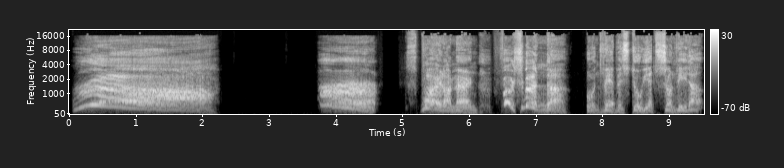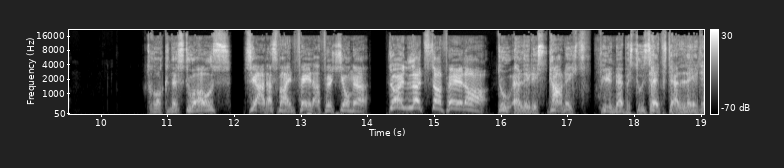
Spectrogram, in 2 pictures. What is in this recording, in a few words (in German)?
serie synchron; spider man; molten man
